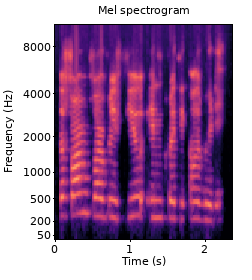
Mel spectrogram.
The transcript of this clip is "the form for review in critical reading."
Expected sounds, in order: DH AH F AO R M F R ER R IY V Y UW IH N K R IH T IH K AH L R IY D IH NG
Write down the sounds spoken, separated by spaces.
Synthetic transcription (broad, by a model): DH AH F AO R M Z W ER R IY V Y UW IH N K R IH T IH K AH L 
